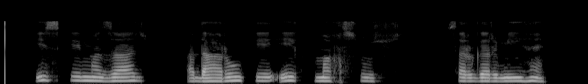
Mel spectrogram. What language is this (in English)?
Urdu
